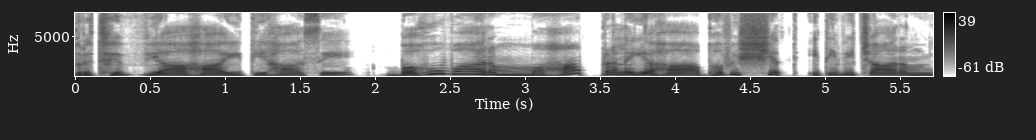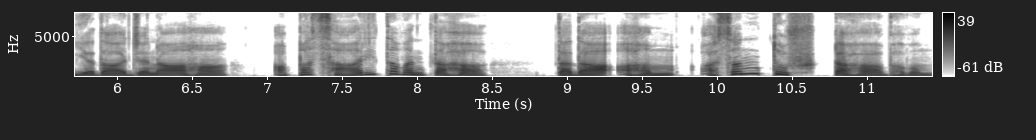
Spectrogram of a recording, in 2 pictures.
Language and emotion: Sanskrit, sad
